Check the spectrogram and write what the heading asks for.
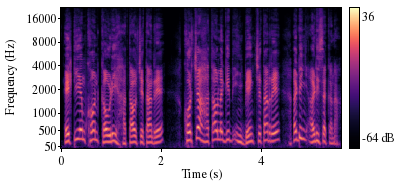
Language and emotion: Santali, angry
